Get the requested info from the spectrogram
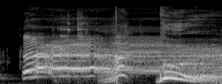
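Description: A man's long, wailing cry of fright, starting a moment in and held for about a second, then breaking into shorter rising-and-falling groans.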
